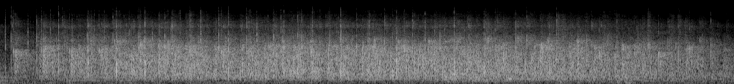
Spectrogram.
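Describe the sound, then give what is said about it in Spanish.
Sustained audience applause at an event of the Info institute, staff applauding themselves and everyone else: a dense crackle of many hands clapping steadily for about seven seconds, loud throughout and tapering slightly at the end, with no talking. “Gracias, les pido un aplauso para ustedes mismos y para todos los demás.”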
